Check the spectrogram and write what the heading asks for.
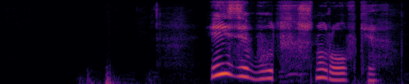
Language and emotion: Russian, sad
